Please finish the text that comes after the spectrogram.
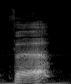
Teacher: I mean, and yes, it is true that O with that little thing on the side there is an sound, and it has a rising falling intonation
